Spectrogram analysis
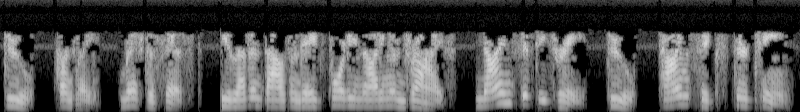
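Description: Slow, formulaic emergency dispatcher over muffled radio. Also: medium pitch, expressive, dry recording. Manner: measured, repeats each address. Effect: radio pager transmission.

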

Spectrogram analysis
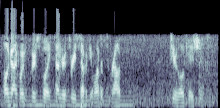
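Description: A man's voice: mid-range voice, steady tone, normal speed, pushed and bright. A man on a fire tender crew giving procedural status reports over radio from a vehicle. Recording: muffled radio with faint vehicle noise.

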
